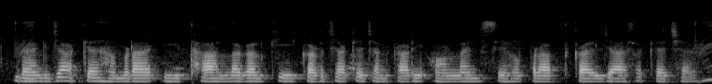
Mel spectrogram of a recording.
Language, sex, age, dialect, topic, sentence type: Magahi, male, 25-30, Western, banking, statement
